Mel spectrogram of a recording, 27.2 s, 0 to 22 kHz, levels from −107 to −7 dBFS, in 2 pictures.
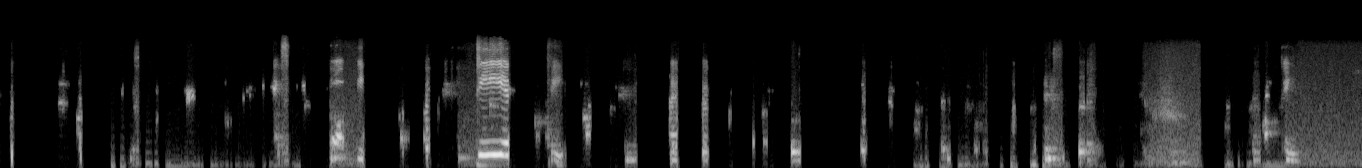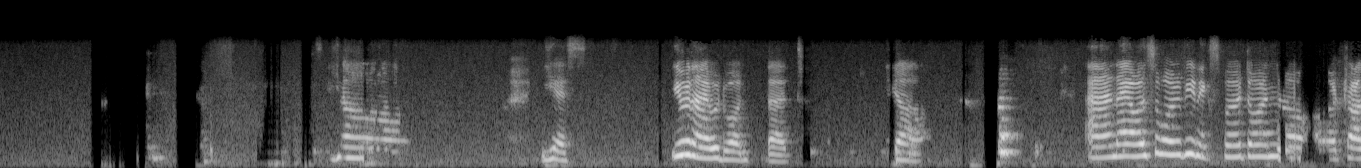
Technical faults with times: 0.00-7.69 speech suppressed in double talk
0.09-26.43 other side's voice leaking through
4.06-16.40 background gated by the echo canceller
12.60-17.31 speech suppressed in double talk
22.50-22.57 speech suppressed in double talk
23.46-23.58 background gated by the echo canceller
26.41-27.24 speech suppressed in double talk

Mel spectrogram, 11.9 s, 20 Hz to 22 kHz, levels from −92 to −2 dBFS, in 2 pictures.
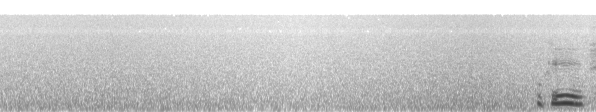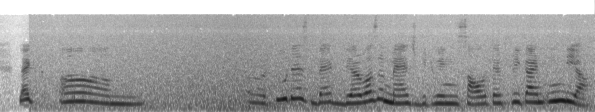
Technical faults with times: none

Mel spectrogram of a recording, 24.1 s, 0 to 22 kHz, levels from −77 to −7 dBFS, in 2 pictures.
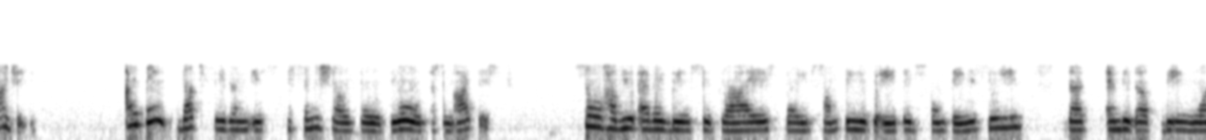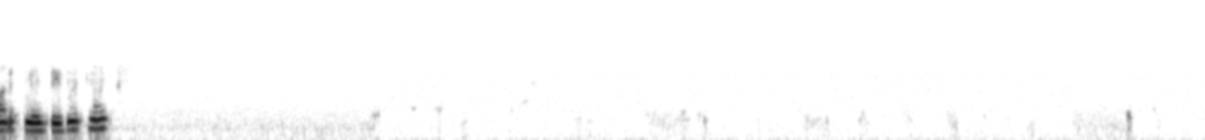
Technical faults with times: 0.00-24.11 GSM full-rate codec

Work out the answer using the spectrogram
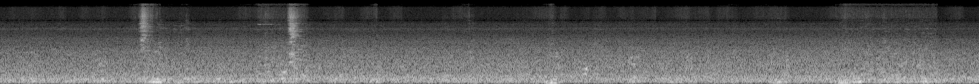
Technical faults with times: none

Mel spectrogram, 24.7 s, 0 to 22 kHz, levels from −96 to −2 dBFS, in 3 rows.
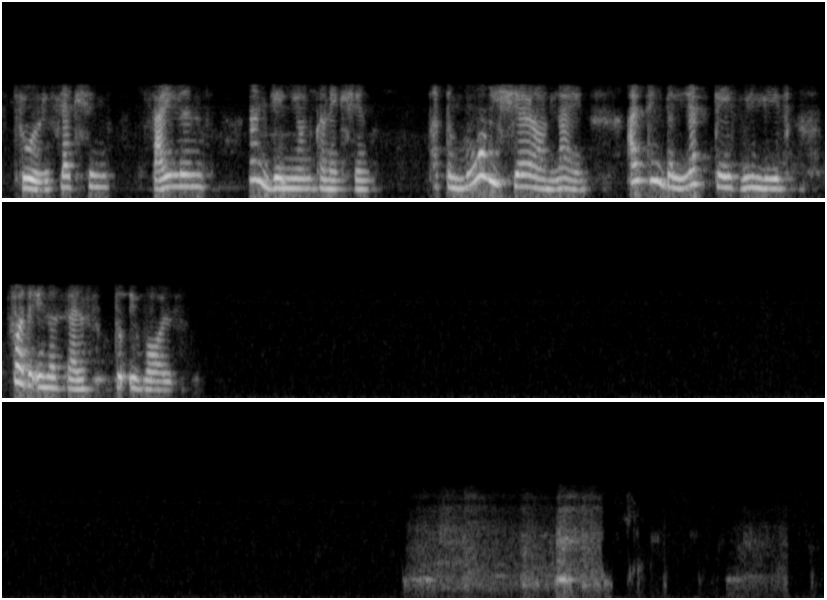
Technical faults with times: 0.00-24.68 GSM full-rate codec
2.79-2.83 GSM bit errors
9.38-9.42 GSM bit errors
15.82-15.87 GSM bit errors

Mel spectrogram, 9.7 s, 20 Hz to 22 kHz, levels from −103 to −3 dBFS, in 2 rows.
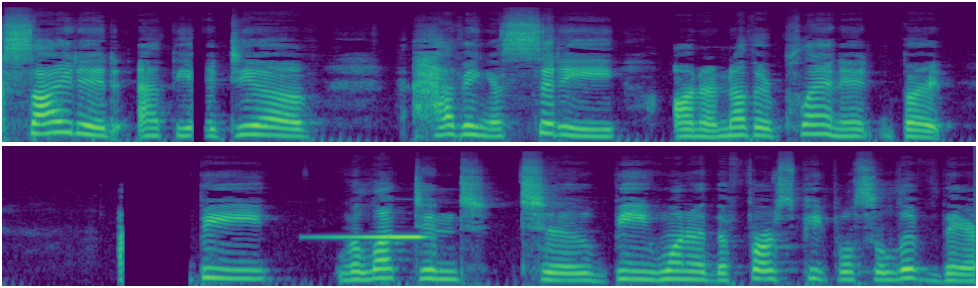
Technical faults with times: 0.95-1.05 AAC frame loss with muting
5.48-5.82 AAC frame loss with muting
6.37-7.06 loudspeaker feedback squeal

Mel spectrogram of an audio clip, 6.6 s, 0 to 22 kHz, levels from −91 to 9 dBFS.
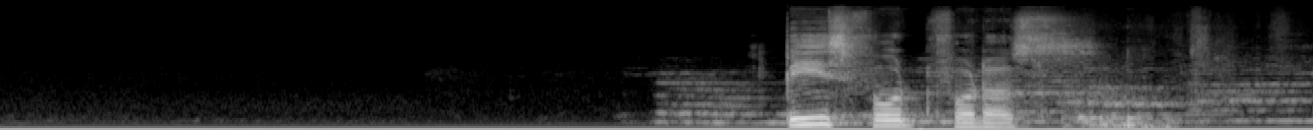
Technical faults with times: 0.00-6.57 DC offset

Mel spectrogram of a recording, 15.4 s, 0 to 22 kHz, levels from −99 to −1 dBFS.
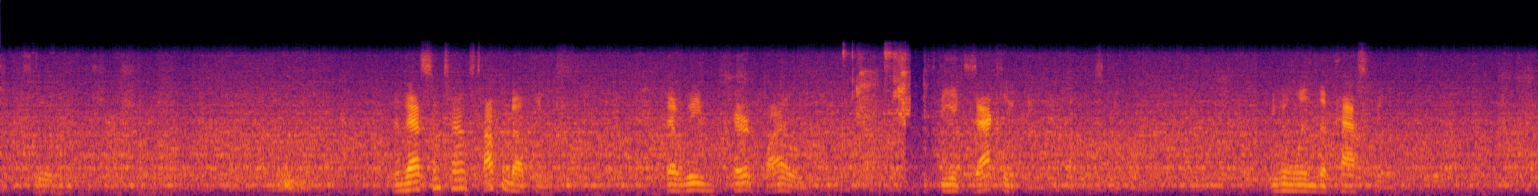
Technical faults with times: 0.00-15.38 echo leak
9.18-9.37 speech suppressed in double talk

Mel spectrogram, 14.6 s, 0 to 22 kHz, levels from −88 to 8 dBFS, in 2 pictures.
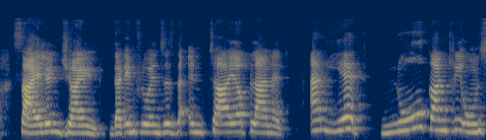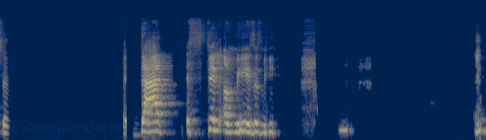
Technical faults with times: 7.35-9.19 long network dropout
9.27-10.05 jitter buffer speed-up
10.49-13.34 jitter buffer speed-up

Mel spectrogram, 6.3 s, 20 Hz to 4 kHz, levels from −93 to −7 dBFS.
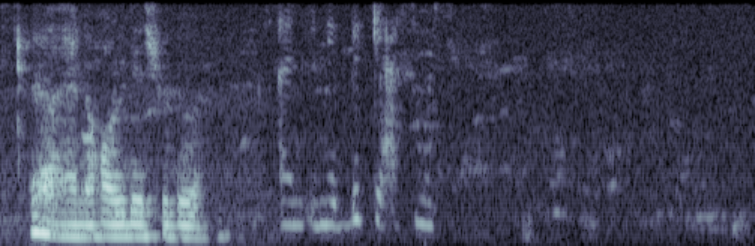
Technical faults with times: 0.00-0.31 speech suppressed in double talk
0.68-2.16 speech suppressed in double talk
1.72-2.30 echo leak

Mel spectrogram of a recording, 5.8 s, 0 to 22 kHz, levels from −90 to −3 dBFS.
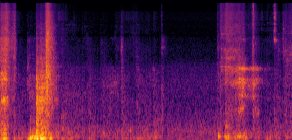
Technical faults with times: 3.23-4.37 long network dropout
5.19-5.69 jitter buffer speed-up

